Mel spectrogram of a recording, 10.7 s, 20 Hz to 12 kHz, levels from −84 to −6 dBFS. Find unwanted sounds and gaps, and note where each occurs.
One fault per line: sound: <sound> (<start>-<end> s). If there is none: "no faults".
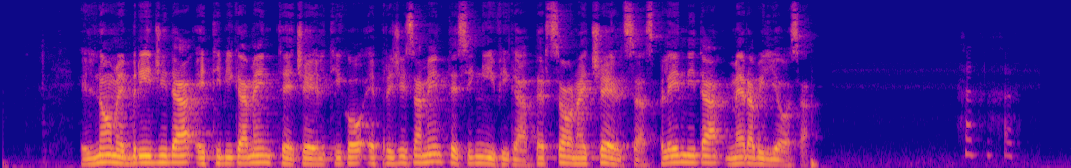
sound: laugh (9.6-10.2 s)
